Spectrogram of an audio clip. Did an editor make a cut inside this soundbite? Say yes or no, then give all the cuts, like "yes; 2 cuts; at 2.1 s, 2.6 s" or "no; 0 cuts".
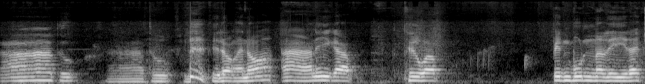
yes; 1 cut; at 1.9 s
